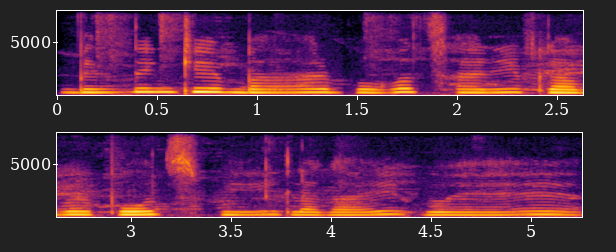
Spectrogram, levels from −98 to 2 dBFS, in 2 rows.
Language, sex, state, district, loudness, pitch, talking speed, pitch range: Hindi, female, Arunachal Pradesh, Papum Pare, -16 LUFS, 285 Hz, 125 wpm, 265-295 Hz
